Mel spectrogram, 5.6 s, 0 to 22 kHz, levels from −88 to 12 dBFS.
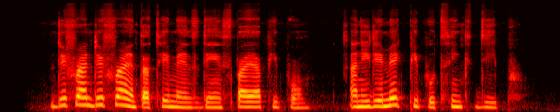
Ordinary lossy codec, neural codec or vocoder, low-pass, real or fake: none; none; 19.8 kHz; real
